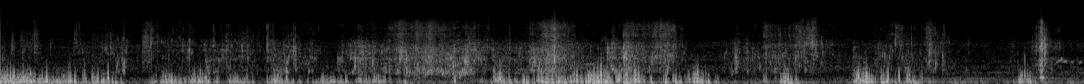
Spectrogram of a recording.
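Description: Bare feet wading through shallow muddy water, with irregular sloshing and splashing steps, and wind buffeting the microphone.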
